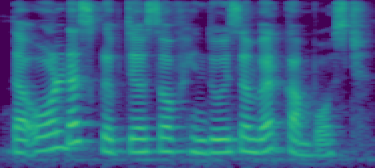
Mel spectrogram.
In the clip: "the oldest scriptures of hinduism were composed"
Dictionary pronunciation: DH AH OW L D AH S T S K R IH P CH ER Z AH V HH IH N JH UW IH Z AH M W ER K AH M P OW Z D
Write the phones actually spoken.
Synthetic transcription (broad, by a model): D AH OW L D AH T S K R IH P CH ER S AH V HH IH N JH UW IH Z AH M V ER K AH M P OW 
